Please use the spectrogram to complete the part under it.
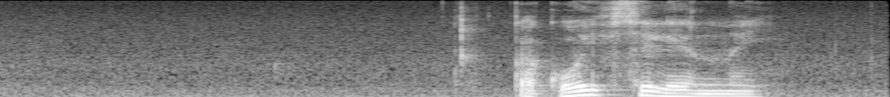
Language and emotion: Russian, neutral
